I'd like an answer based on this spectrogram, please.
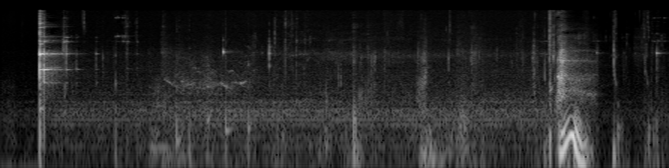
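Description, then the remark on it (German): Glasses clink once in a toast, a single bright, ringing chime at the start, followed by quiet handling noises and a brief louder rustle near the end. “So, dann Prost, ne? Ja, Prost.”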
